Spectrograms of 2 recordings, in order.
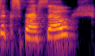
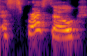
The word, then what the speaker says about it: espresso: what i'm talking about she says espresso and every single time she says it we all attack her and we say it's espresso because there's no x in the word espresso there's no x in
